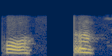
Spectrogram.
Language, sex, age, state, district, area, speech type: Manipuri, female, 45-60, Manipur, Kakching, rural, conversation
